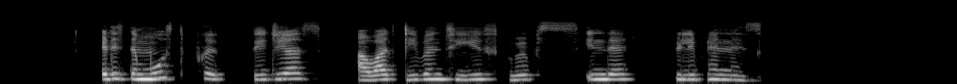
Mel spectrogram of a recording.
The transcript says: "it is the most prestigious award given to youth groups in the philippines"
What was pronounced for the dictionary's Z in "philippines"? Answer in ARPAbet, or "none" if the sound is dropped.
S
